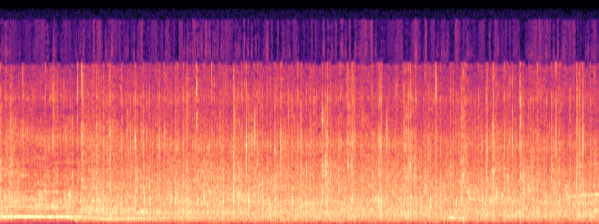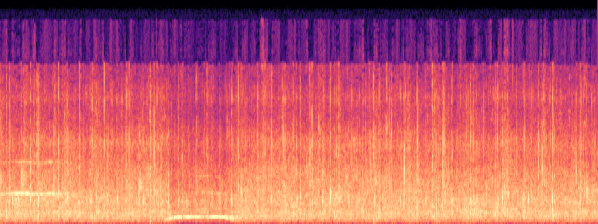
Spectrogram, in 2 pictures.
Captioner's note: cheers and applause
